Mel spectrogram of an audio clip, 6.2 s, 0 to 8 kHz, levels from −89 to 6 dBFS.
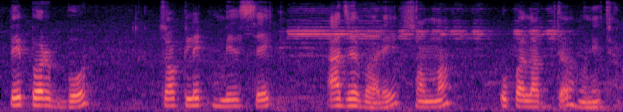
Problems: constant background noise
